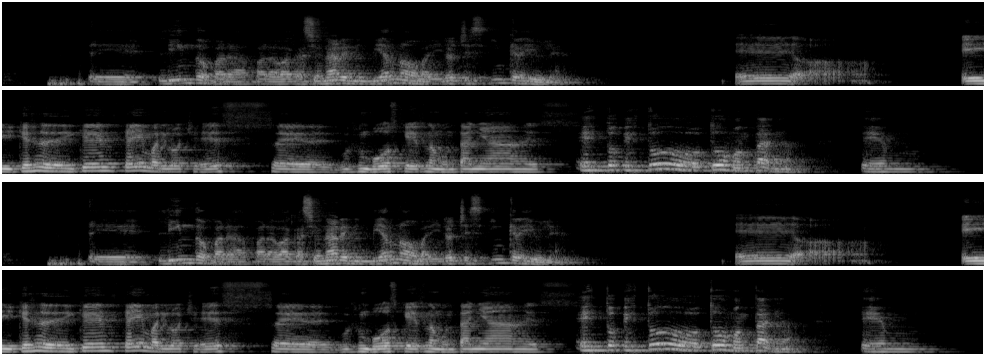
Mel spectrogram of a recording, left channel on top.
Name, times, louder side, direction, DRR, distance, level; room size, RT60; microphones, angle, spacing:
voice 1, 0.9-5.7 15.6-17.8 18.4-19.0, equal, 50° right, -2 dB, 3.6 m, -30 dB
voice 2, 7.3-8.7 9.6-15.4, equal, 10° right, 3 dB, 1.0 m, -28 dB
27.5 x 15.0 x 3.3 m, 0.76 s
head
